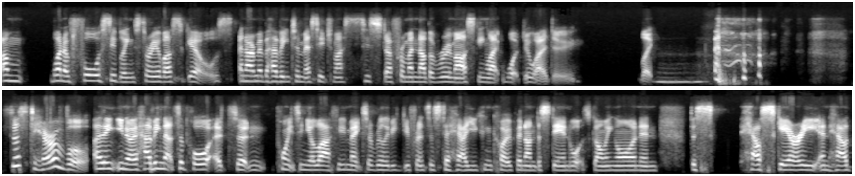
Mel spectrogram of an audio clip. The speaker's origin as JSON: {"language": "English", "region": "northern New South Wales", "country": "Australia", "tie": "born or raised there", "also_born_or_lived": "Sydney", "said": "I was born in Sydney. We moved up to northern New South Wales, just a little town, and sort of just started school there."}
